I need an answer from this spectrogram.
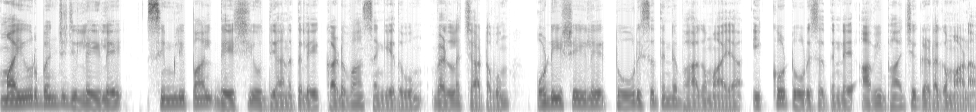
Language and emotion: Malayalam, neutral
